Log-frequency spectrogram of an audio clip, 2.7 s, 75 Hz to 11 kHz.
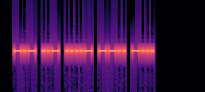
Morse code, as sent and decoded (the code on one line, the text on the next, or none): -.- ..- ....- --.. -...
KU4ZB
